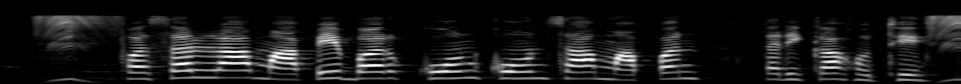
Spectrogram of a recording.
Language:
Chhattisgarhi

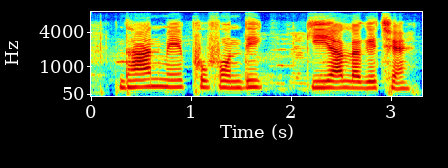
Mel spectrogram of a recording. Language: Maithili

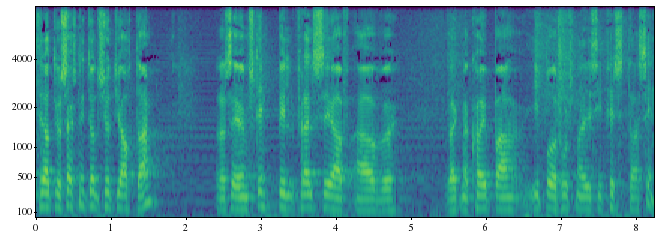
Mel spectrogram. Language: Icelandic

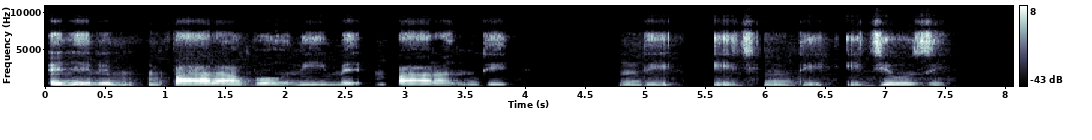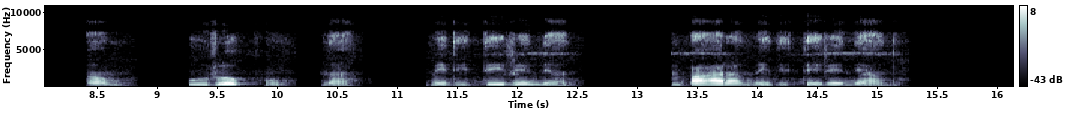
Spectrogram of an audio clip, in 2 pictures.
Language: Igbo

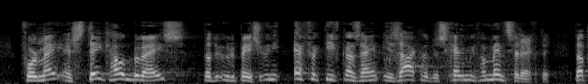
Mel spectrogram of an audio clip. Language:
Dutch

